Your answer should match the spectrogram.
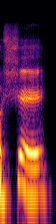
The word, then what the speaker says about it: Shea: My name is Father Shea. My last name is pronounced like O'Shea without the O.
